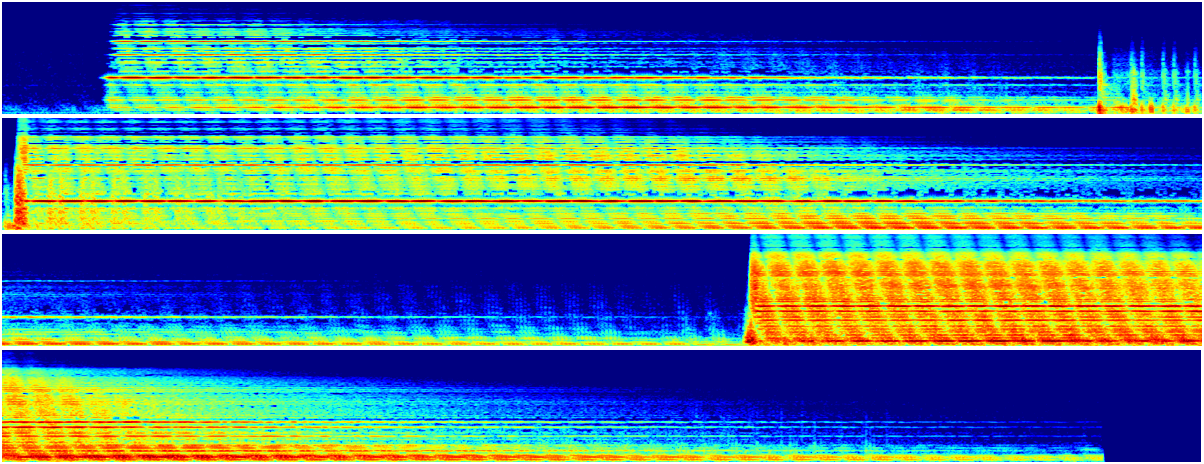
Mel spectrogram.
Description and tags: quantum harmonic spaced
A noise, a harmonic, from somewhere beyond space....then an ugly sound.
